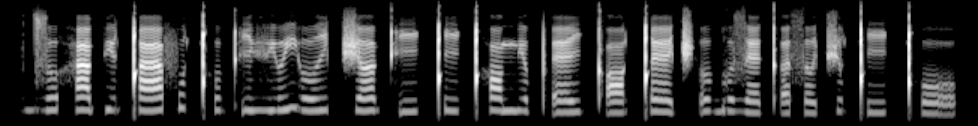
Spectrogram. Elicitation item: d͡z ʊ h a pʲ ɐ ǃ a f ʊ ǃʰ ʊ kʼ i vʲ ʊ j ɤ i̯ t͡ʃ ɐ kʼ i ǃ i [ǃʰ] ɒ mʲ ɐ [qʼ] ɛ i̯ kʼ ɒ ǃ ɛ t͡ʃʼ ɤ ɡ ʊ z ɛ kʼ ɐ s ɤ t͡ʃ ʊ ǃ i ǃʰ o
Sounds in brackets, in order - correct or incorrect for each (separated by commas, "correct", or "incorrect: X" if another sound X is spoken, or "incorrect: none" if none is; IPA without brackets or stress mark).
correct, incorrect: pʼ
